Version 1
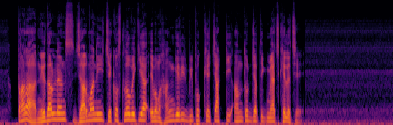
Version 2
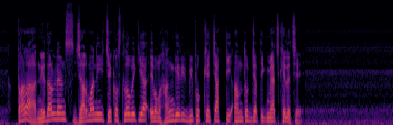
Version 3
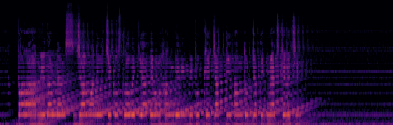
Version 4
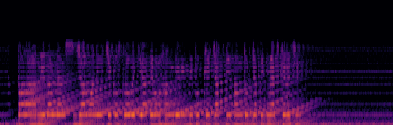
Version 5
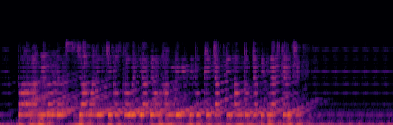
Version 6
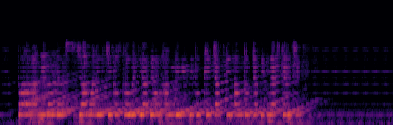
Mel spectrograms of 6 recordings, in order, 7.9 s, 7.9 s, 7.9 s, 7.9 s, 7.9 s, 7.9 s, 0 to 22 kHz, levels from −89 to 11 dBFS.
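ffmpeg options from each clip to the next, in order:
ffmpeg -i in.wav -af "highpass=frequency=87:poles=1,acompressor=threshold=-25dB:ratio=3,volume=-8dB" out.wav
ffmpeg -i in.wav -filter_complex "[0:a]afftfilt=real='hypot(re,im)*cos(PI*b)':imag='0':win_size=512:overlap=0.75,asplit=8[link_01][link_02][link_03][link_04][link_05][link_06][link_07][link_08];[link_02]adelay=91,afreqshift=71,volume=-12.5dB[link_09];[link_03]adelay=182,afreqshift=142,volume=-16.8dB[link_10];[link_04]adelay=273,afreqshift=213,volume=-21.1dB[link_11];[link_05]adelay=364,afreqshift=284,volume=-25.4dB[link_12];[link_06]adelay=455,afreqshift=355,volume=-29.7dB[link_13];[link_07]adelay=546,afreqshift=426,volume=-34dB[link_14];[link_08]adelay=637,afreqshift=497,volume=-38.3dB[link_15];[link_01][link_09][link_10][link_11][link_12][link_13][link_14][link_15]amix=inputs=8:normalize=0,volume=1dB" out.wav
ffmpeg -i in.wav -af "aresample=11025,volume=26dB,asoftclip=hard,volume=-26dB,aresample=44100,lowshelf=frequency=350:gain=11" out.wav
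ffmpeg -i in.wav -filter_complex "[0:a]acrossover=split=560[link_01][link_02];[link_01]aeval=exprs='val(0)*(1-0.7/2+0.7/2*cos(2*PI*5*n/s))':channel_layout=same[link_03];[link_02]aeval=exprs='val(0)*(1-0.7/2-0.7/2*cos(2*PI*5*n/s))':channel_layout=same[link_04];[link_03][link_04]amix=inputs=2:normalize=0,asplit=2[link_05][link_06];[link_06]adelay=31,volume=-4dB[link_07];[link_05][link_07]amix=inputs=2:normalize=0,volume=3.5dB" out.wav
ffmpeg -i in.wav -af "highpass=88,volume=-3dB" out.wav

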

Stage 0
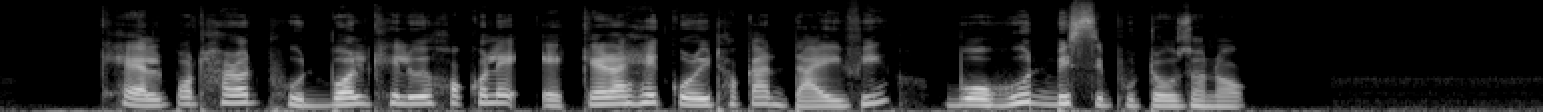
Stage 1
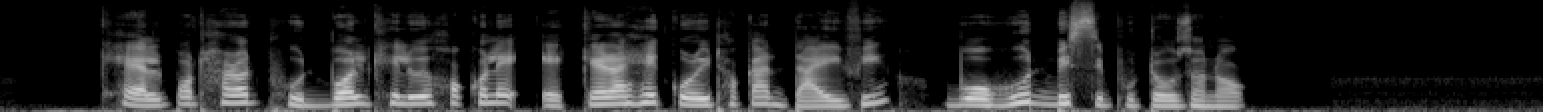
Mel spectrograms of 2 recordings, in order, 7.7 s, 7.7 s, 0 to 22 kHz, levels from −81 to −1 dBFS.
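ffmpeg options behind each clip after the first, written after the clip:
ffmpeg -i in.wav -af anull out.wav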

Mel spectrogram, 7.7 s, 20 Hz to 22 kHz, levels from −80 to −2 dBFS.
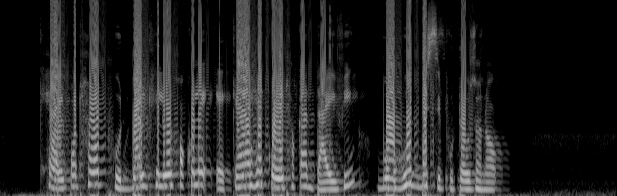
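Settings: ffmpeg -i in.wav -af "aeval=exprs='(mod(7.08*val(0)+1,2)-1)/7.08':channel_layout=same,aecho=1:1:93|186:0.106|0.0244" out.wav

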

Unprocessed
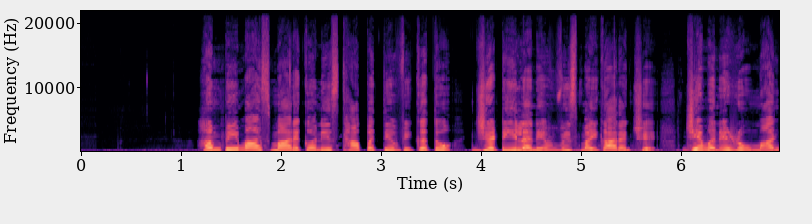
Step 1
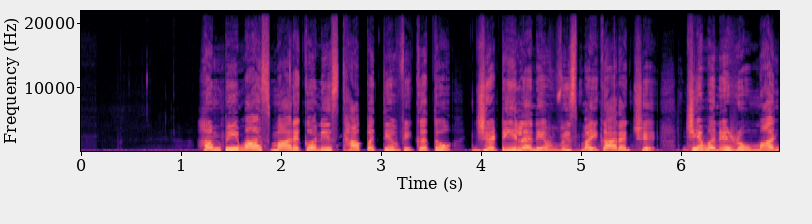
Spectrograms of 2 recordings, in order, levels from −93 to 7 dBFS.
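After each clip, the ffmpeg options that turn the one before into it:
ffmpeg -i in.wav -af "bandreject=frequency=1300:width=26,alimiter=level_in=11.5dB:limit=-1dB:release=50:level=0:latency=1,volume=-4.5dB" out.wav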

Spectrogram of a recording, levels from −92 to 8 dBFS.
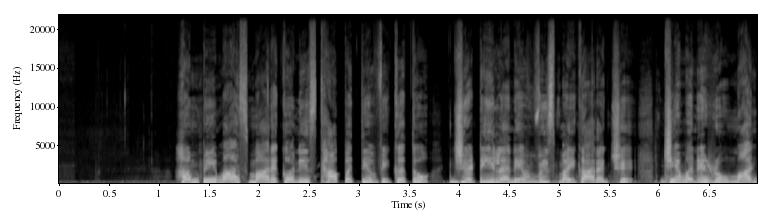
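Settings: ffmpeg -i in.wav -af "acompressor=threshold=-24dB:ratio=3" out.wav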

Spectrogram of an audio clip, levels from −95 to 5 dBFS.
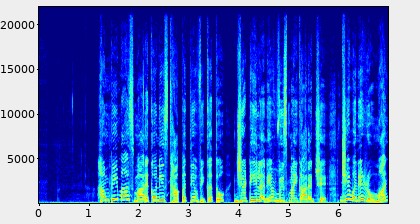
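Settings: ffmpeg -i in.wav -filter_complex "[0:a]asplit=2[link_01][link_02];[link_02]adelay=5.5,afreqshift=-1.2[link_03];[link_01][link_03]amix=inputs=2:normalize=1" out.wav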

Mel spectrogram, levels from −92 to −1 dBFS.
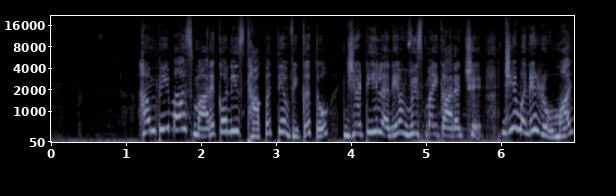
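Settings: ffmpeg -i in.wav -af "alimiter=limit=-23.5dB:level=0:latency=1:release=280,volume=-5dB" out.wav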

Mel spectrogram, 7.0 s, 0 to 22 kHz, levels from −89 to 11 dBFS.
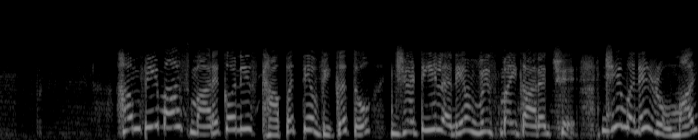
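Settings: ffmpeg -i in.wav -filter_complex "[0:a]highpass=frequency=190:width_type=q:width=0.5412,highpass=frequency=190:width_type=q:width=1.307,lowpass=frequency=3500:width_type=q:width=0.5176,lowpass=frequency=3500:width_type=q:width=0.7071,lowpass=frequency=3500:width_type=q:width=1.932,afreqshift=-60,acrossover=split=1000|2700[link_01][link_02][link_03];[link_01]acompressor=threshold=-44dB:ratio=4[link_04];[link_02]acompressor=threshold=-57dB:ratio=4[link_05];[link_03]acompressor=threshold=-58dB:ratio=4[link_06];[link_04][link_05][link_06]amix=inputs=3:normalize=0,volume=7dB" out.wav

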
